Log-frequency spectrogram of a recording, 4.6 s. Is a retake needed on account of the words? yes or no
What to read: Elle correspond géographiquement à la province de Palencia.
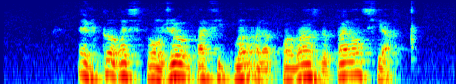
no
